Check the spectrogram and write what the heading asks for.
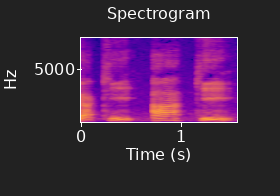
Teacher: uma palavra com duas sílabas. A sílaba mais forte é a última.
